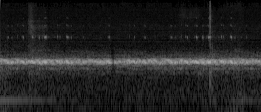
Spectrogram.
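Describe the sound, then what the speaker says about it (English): A steady electronic tone said to come from an extraterrestrial craft, one pure pitch sustained without break, with a few faint clicks and a low hum early on. "this is the tone that created the image in your mind"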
